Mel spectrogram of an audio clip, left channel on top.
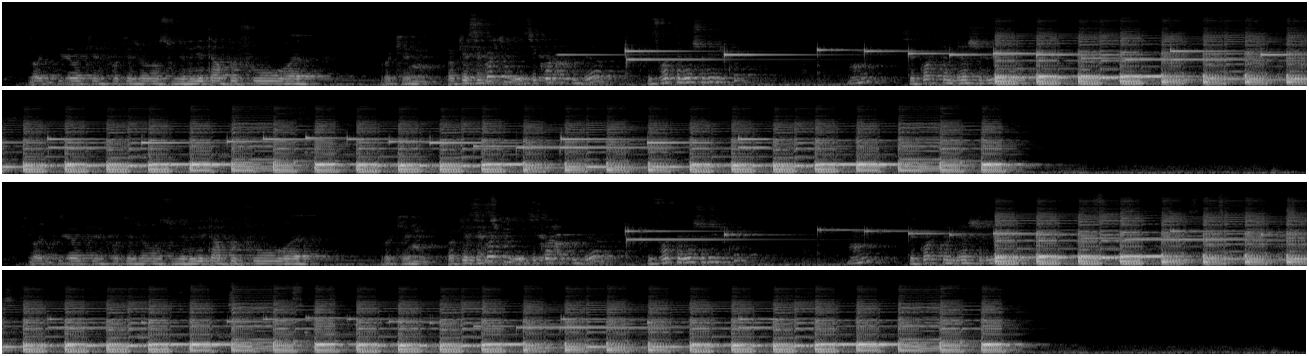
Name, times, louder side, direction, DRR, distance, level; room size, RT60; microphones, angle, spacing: voice 1, 0.3-4.2 4.5-8.4 9.1-10.7 18.5-20.1 23.6-23.9 24.5-25.4, equal, 40° left, 0 dB, 2.7 m, -39 dB
voice 2, 5.2-5.6 8.4-8.7 10.9-13.4 13.8-17.5, right 1 dB, 60° right, -2 dB, 7.6 m, -48 dB
sound 1, 5.5-6.0 6.2-20.7, left 6 dB, 65° left, 2.9 m, -36 dB
sound 2, 9.9-23.2, equal, 5° right, 0.9 m, -24 dB
27.5 x 24.0 x 5.9 m, 1.1 s
head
